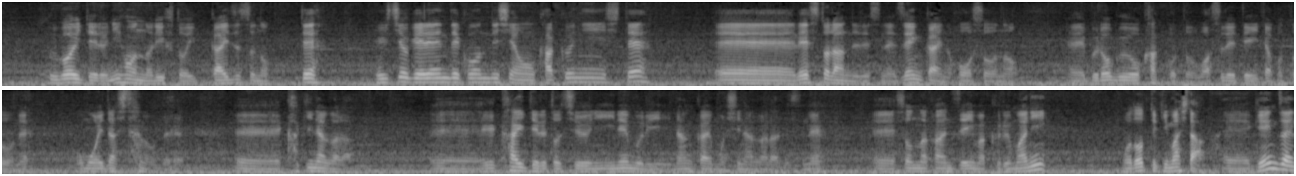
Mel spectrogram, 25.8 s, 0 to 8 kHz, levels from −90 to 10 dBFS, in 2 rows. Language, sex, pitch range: Japanese, male, 100-130 Hz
